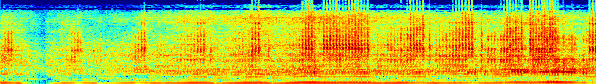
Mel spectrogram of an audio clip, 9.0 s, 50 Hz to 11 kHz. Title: 2003 Toyota Avensis 1.8 T3-X , knocking and rattling noise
